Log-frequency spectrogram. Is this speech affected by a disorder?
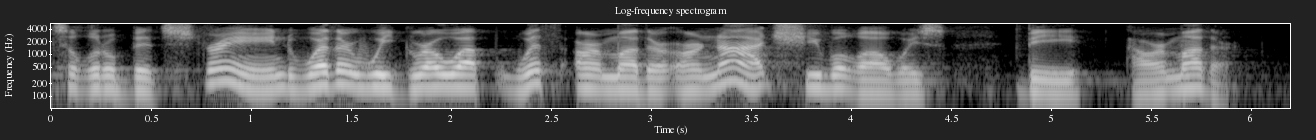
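No.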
